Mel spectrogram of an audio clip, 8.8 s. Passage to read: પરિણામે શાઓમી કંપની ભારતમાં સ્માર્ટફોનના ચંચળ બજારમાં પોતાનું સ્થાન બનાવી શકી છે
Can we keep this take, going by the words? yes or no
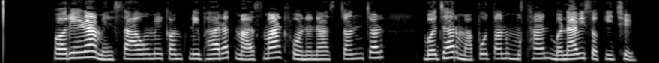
yes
